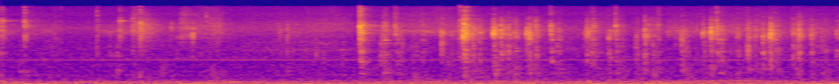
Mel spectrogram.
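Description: Irregular light clicks and taps, bunching together from about two seconds in, over a steady low room hum.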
